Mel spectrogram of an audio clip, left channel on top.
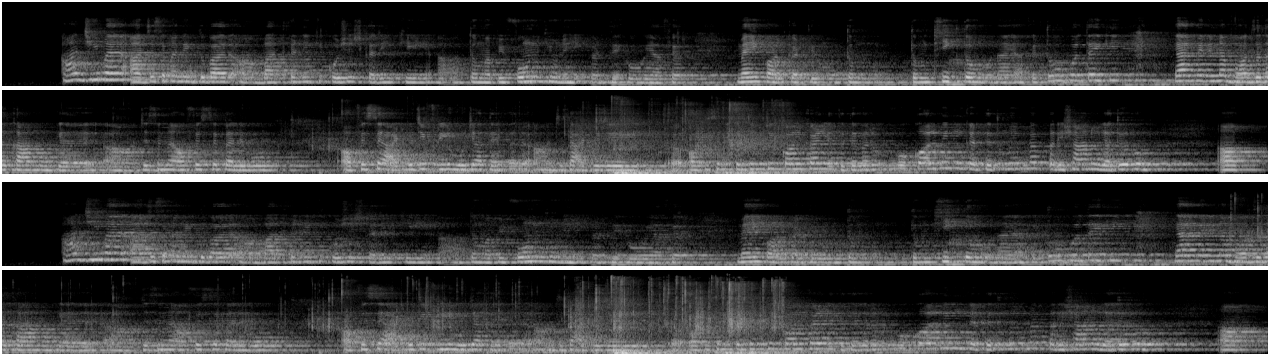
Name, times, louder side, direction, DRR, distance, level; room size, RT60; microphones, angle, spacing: voice 1, 0.6-8.8 9.1-25.0, left 2 dB, 45° left, 2 dB, 0.7 m, -24 dB
Tokyo - Steel Drums, 5.9-21.8, equal, 15° right, 2.3 m, -36 dB
Rocks Crumbling from room or cave, 12.2-20.5, right 2 dB, 45° right, 0.7 m, -29 dB
11.5 x 9.1 x 5.8 m, 2.6 s
head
